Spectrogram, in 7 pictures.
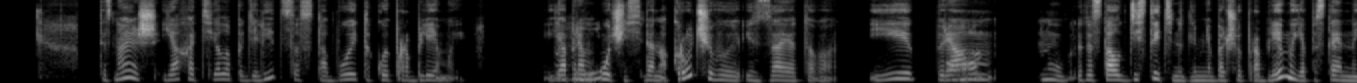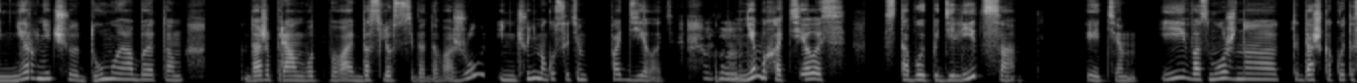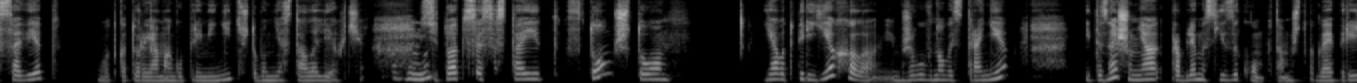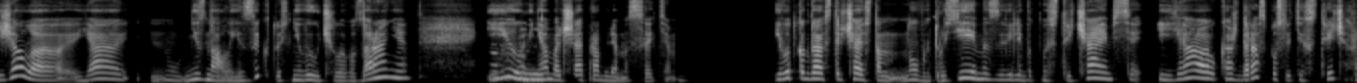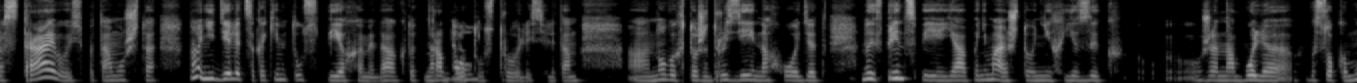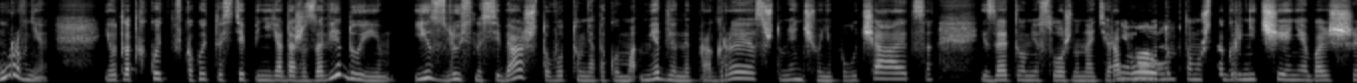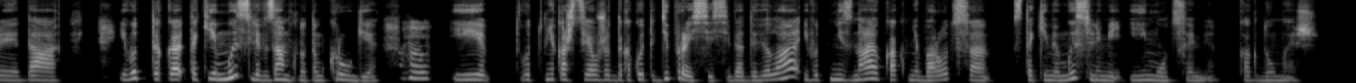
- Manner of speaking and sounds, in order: other background noise; tapping; grunt
- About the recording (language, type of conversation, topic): Russian, advice, Как перестать постоянно сравнивать себя с друзьями и перестать чувствовать, что я отстаю?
